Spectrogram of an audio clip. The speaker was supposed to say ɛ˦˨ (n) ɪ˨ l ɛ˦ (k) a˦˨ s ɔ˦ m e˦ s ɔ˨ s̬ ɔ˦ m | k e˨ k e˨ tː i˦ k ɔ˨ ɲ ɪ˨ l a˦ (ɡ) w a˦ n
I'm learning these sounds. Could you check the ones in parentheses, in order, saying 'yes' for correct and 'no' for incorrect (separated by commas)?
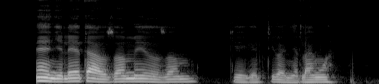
no, no, no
